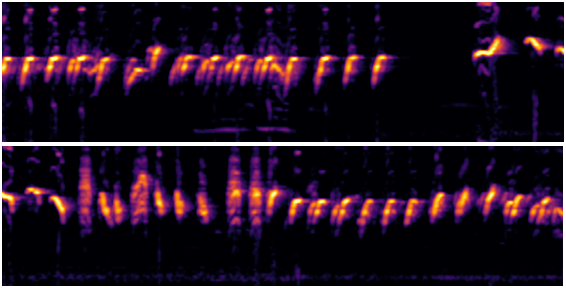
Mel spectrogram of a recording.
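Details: Captive green leafbird in vigorous fighting song with mimicked phrases of sparrows and other birds, intended to enrage a rival: long fast series of crisp repeated chirps, a brief silence, then varied rising whistles and renewed chirping.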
